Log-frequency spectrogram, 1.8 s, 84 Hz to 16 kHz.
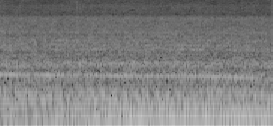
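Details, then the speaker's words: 1999 Mercury Mountaineer (Ford Explorer) engine starting right up and idling with a low, steady, even rumble and no ticks or knocks, after re-capping the engine computer (PCM) with leaded capacitors and reconnecting the battery; normal idle. "attack started right up no problems"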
